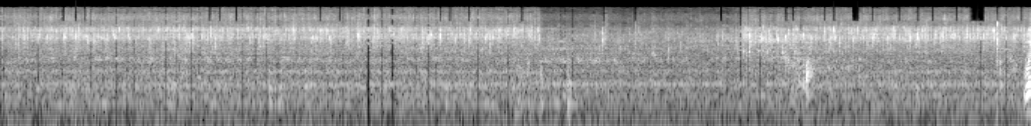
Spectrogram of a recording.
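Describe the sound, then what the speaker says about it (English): Warm tap water runs steadily into a sink while a face is rinsed during a skincare routine. The flow dips briefly partway through as hands move under the stream, then resumes. "Rinse this off with warm water as well."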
